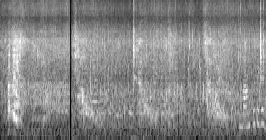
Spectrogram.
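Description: Chicken curry meat sautéing in a pan with Kashmiri chili powder and chopped tomato gives a steady, close sizzling hiss with a few stirring splashes, while a voice talks faintly over it.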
